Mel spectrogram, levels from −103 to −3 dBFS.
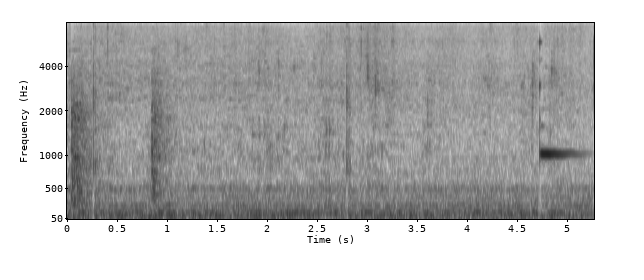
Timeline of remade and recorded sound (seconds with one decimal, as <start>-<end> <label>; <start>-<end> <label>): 0.0-2.6 recorded; 2.6-5.3 remade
